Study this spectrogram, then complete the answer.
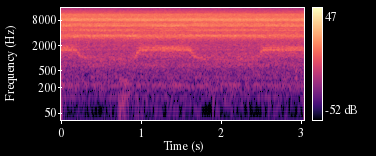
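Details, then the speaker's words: Craftsman self-propelled mower with a 6.5 hp Briggs & Stratton engine on a leak-down test (40 psi in, about 25 held). A steady airy hiss with a wavering whistle is air escaping past the exhaust valve: bad valves or valve lash suspected. "it's definitely some wee thing coming out of the exhaust valve so bad valves or valve lash"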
